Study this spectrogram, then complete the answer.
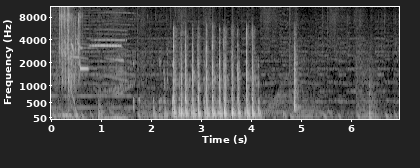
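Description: A rapid burst of keyboard taps moving a character in the game Among Us, about a dozen quick clacks in a tight rhythmic run, with a few isolated clicks before and after.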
